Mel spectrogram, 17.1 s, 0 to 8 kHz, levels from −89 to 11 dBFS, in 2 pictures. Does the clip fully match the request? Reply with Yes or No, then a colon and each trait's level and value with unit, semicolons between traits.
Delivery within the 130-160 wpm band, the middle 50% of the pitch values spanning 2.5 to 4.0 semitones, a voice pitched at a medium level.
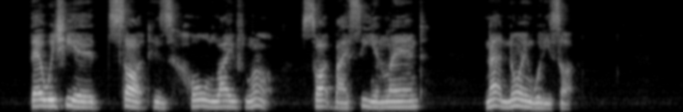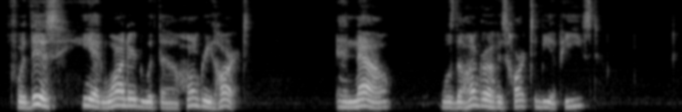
Yes: slow, 135 wpm; average, 3.4 semitones; medium, 150 Hz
